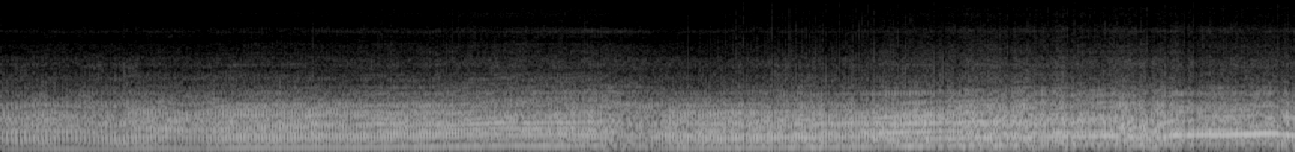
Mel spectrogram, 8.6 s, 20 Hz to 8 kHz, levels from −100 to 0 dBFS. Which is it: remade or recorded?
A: recorded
